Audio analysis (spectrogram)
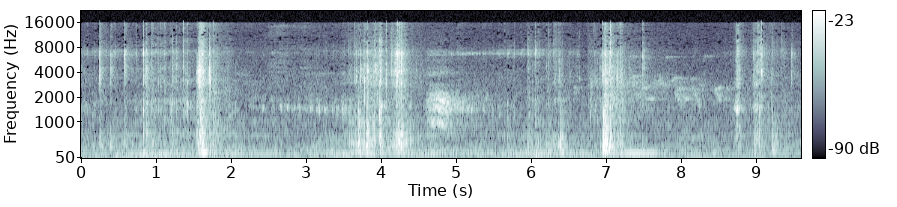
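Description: A metal utility knife blade scrapes and cuts small cubes off the end of a solid, hand-sized yellow bar of soap that is pre-scored into a grid and held in one hand, and the cubes crumble onto a wooden surface. The result is quiet, bright, crisp scraping and crumbly crunching, broken by a few sharper cracking snaps as pieces break away.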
